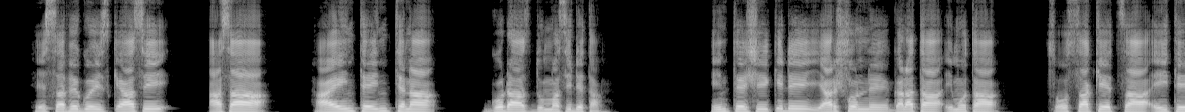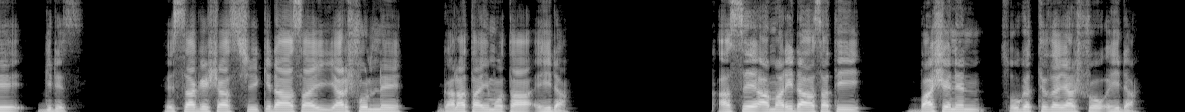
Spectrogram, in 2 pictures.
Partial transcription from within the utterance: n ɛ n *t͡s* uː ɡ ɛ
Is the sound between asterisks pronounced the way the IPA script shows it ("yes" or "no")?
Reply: no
